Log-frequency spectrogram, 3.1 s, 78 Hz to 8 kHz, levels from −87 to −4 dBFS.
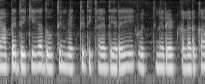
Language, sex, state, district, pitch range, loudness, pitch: Hindi, female, Chhattisgarh, Raipur, 190-210 Hz, -18 LUFS, 195 Hz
